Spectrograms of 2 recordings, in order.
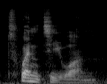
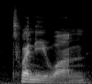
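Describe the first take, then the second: First: The t after n is clearly pronounced. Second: The t after n is dropped.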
